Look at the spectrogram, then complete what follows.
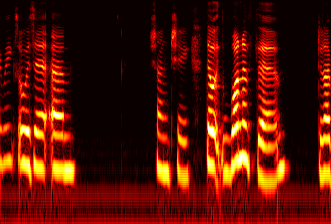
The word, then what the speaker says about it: Shang-Chi: Or was it Shang-Chi? One of them, did I pronounce that right? Yeah. Shang-Chi.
